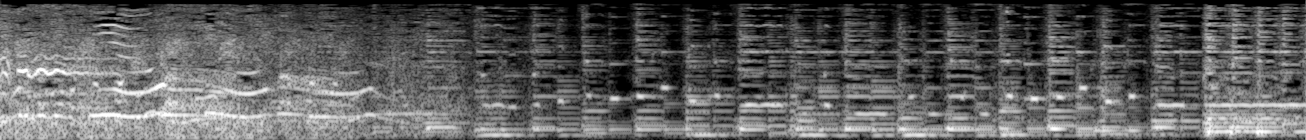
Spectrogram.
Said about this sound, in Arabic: مياو مياو.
